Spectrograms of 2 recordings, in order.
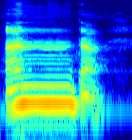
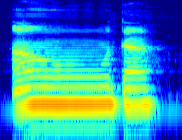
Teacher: We will hide the sound of Noon into our nose, as it is called ikhfa. Ikhfa means hide the sound of Noon.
